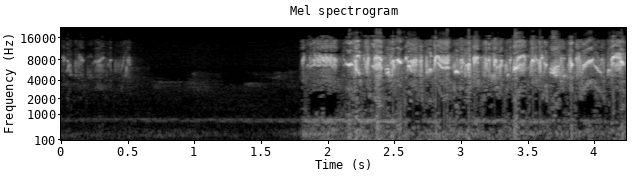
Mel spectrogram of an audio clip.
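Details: European serin country-style song for tutoring young birds: after a brief silence, a fast, very high, tinkling and buzzy warble runs continuously to the end.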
